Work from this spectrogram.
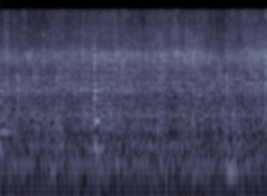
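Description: Zucchini and other vegetables stir-frying in a pan, a steady close sizzle with faint stirring clicks throughout, no voices.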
